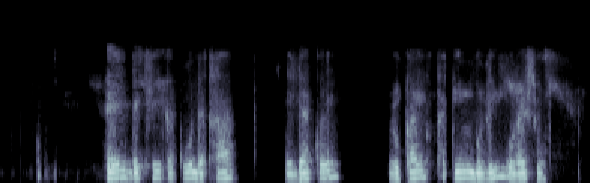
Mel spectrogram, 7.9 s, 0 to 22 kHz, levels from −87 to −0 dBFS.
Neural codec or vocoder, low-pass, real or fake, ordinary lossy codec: codec, 44.1 kHz, 3.4 kbps, Pupu-Codec; 7.2 kHz; fake; Opus, 16 kbps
